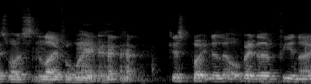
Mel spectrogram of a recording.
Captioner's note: laughs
